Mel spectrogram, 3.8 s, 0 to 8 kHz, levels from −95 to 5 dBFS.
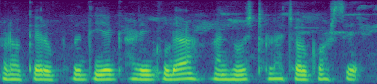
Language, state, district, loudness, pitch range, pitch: Bengali, Assam, Hailakandi, -15 LUFS, 165-180 Hz, 170 Hz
